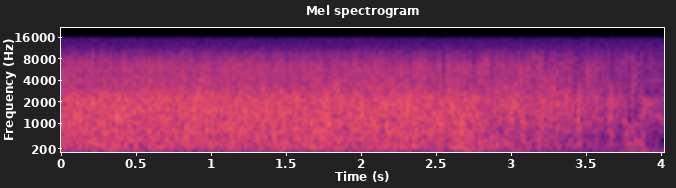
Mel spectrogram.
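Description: Audience applauding, tapering off near the end.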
